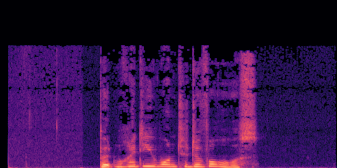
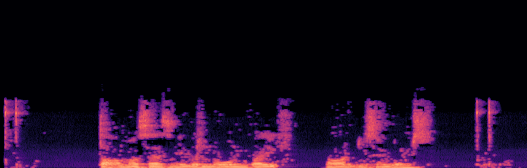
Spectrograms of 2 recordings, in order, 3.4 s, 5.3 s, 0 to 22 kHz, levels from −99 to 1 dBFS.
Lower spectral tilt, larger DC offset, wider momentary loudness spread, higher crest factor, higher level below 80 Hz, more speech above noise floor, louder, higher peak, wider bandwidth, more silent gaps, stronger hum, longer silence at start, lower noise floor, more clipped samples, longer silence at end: about the same, -5.5 dB/octave vs -6 dB/octave; neither; second, 8 LU vs 16 LU; about the same, 20 dB vs 18 dB; first, -50 dBFS vs -60 dBFS; second, 39 dB vs 52 dB; about the same, -24 LUFS vs -22 LUFS; second, -8 dBFS vs -4 dBFS; first, 16 kHz vs 9.4 kHz; neither; neither; about the same, 0.1 s vs 0.05 s; second, -63 dBFS vs -73 dBFS; neither; first, 0.8 s vs 0.2 s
